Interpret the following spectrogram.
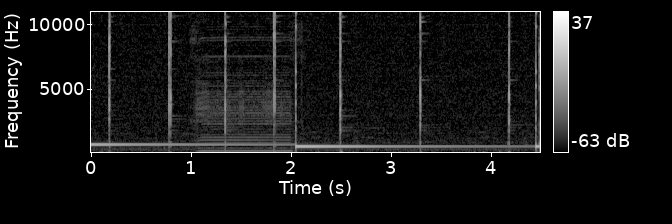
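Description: Two bell-like chime notes, a higher one ringing out and fading, then a lower one struck about two seconds in and fading, over sparse, sharp ticking clicks.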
